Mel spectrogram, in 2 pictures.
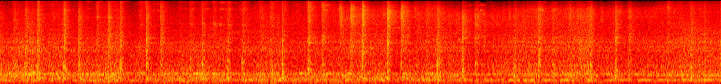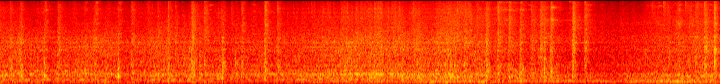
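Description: Romanian passenger train running at speed behind an electric locomotive, heard through an open carriage door: continuous wheel-and-rail rumble and rushing air, with irregular clickety-clack from rail joints. A steady hum runs underneath and fades after about twenty seconds.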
